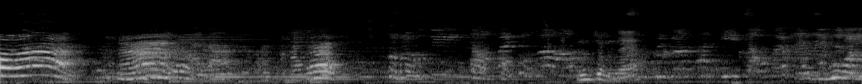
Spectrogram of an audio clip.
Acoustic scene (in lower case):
crowded indoor space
